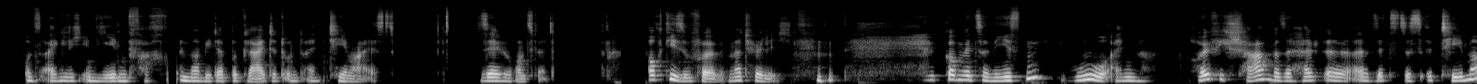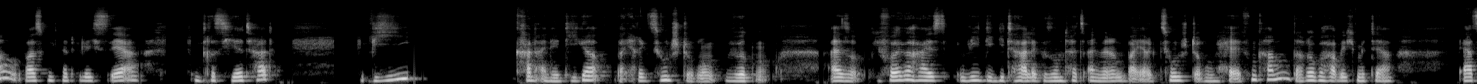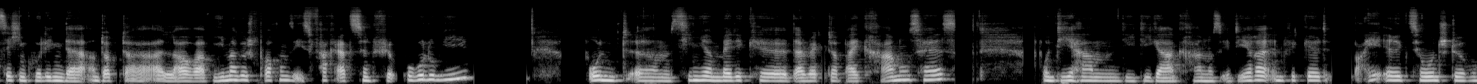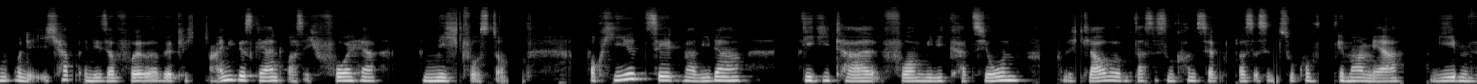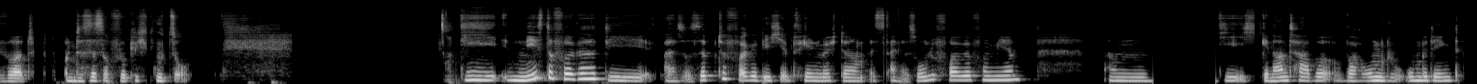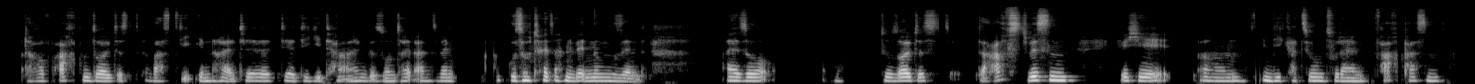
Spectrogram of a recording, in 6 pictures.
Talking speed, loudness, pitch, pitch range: 120 wpm, -19 LUFS, 175 Hz, 160-190 Hz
